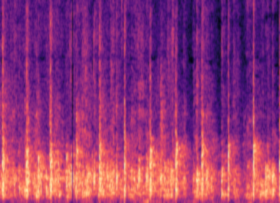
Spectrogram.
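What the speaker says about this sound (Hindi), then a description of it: "ताली बजा दीजिए।" An audience at an RCM business seminar in Faridabad claps together, a brisk, uneven patter of many hands at close range that keeps going throughout.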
